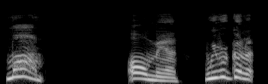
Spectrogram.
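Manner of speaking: high, loud flustered burst; flustered outburst. Acted. Son caught by mother in messy house, flustered. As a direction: scramble to explain, caught out.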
